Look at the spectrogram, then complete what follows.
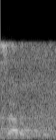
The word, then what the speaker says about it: Zaroko: la gare de zaroko à la gare de zaroko zaroko s'écrit Z a r o r o KO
